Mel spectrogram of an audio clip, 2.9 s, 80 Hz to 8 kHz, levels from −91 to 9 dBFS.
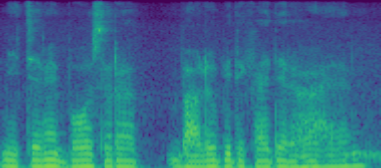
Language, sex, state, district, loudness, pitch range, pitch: Hindi, male, Arunachal Pradesh, Papum Pare, -16 LUFS, 105-110 Hz, 105 Hz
